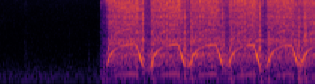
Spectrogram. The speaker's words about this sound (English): Screwdriver.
